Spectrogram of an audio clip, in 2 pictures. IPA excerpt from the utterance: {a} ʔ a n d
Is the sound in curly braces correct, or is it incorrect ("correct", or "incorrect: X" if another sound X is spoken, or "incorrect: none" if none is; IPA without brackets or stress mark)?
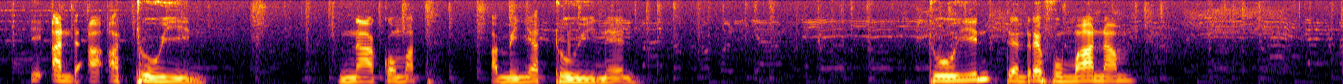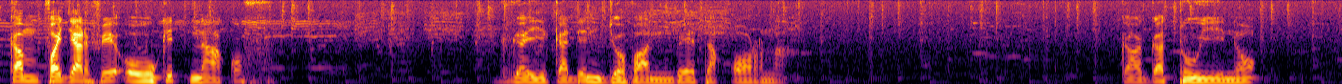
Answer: incorrect: i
